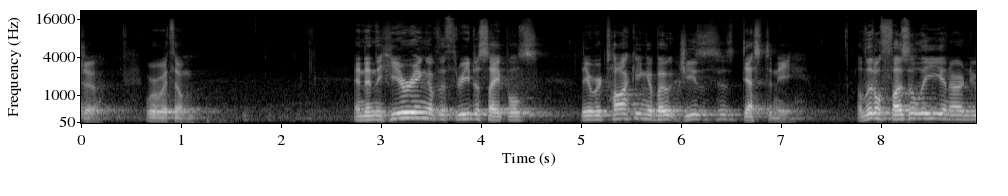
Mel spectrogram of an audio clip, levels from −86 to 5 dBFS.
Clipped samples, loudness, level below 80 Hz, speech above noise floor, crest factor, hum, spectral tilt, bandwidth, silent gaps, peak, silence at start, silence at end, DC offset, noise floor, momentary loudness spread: under 0.1%; -21 LUFS; -70 dBFS; 37 dB; 20 dB; none; -6 dB/octave; 14.5 kHz; none; -2 dBFS; 0 s; 0 s; under 0.1%; -58 dBFS; 19 LU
